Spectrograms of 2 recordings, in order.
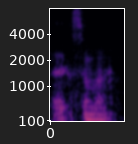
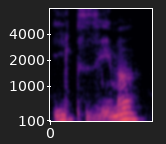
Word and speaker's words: eczema: say eek zema not eczema well it's eczema though that's correct eczema sounds like there's a drink called Zima and it's like a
